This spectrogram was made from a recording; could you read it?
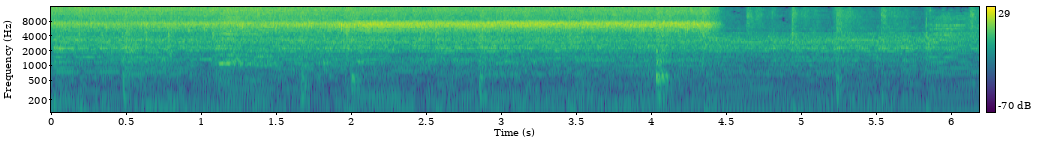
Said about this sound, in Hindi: मसाले को हम थोड़ा सा भून लेंगे और साथ ही अदरक लहसुन का पेस्ट शामिल कर देंगे।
